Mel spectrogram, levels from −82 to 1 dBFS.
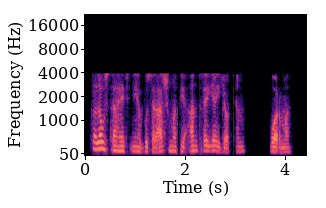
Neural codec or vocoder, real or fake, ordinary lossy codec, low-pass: codec, 16 kHz in and 24 kHz out, 0.8 kbps, FocalCodec, streaming, 65536 codes; fake; AAC, 16 kbps; 7.2 kHz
